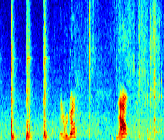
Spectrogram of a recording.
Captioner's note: hammer pounding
